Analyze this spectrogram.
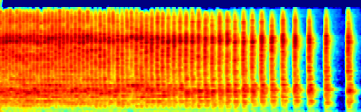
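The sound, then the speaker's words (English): A prize wheel spinning. Rapid ticking starts as a near-continuous rattle, then slows steadily into widely spaced, distinct clicks as the wheel coasts to a stop. “So why don't you go ahead and give the wheel a spin and find out where we're going to today?”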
